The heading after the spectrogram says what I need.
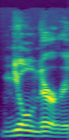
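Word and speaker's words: Mjölnir: letters page in which Walt Simson himself said that he pronounced it muer. Molir. Okay. But there's Muolner is certainly there there's some justification for pronouncing it that way too. Or what? Miumu I guess. Yeah. Muh if you're Cat Denning. Sure. Yeah. Yeah. Or Majoner if you're Jamie.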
